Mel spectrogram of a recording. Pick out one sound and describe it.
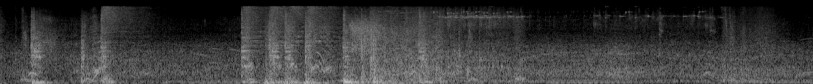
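Cartoon blasts and zaps ring out during a fight.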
